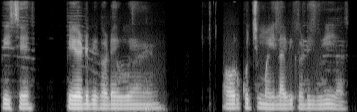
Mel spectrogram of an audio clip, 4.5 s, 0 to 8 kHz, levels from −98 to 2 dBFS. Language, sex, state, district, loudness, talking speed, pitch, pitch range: Hindi, male, Uttar Pradesh, Shamli, -21 LUFS, 175 wpm, 105 Hz, 105-110 Hz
